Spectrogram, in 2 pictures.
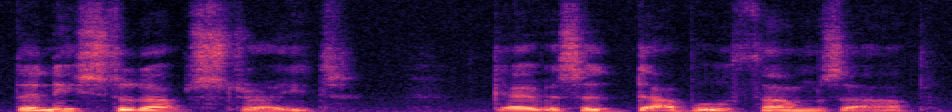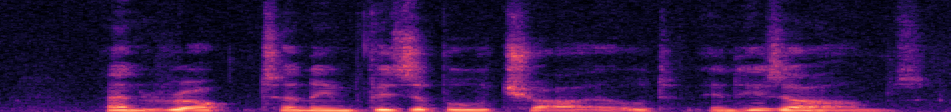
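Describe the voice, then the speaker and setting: A man reading his own memoir as an audiobook, telling it in a measured, wry storytelling way. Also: on the low side, animated, a little mellow, breathy edge, rough recording. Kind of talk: scripted audiobook narration.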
